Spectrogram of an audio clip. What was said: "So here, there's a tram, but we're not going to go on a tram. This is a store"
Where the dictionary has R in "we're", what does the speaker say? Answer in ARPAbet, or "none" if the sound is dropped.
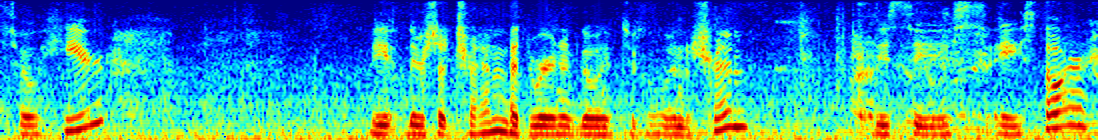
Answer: R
